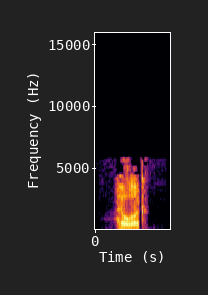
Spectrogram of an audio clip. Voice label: "hillock", English; nouns

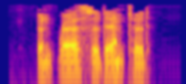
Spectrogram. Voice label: "unprecedented", english; adjectives

